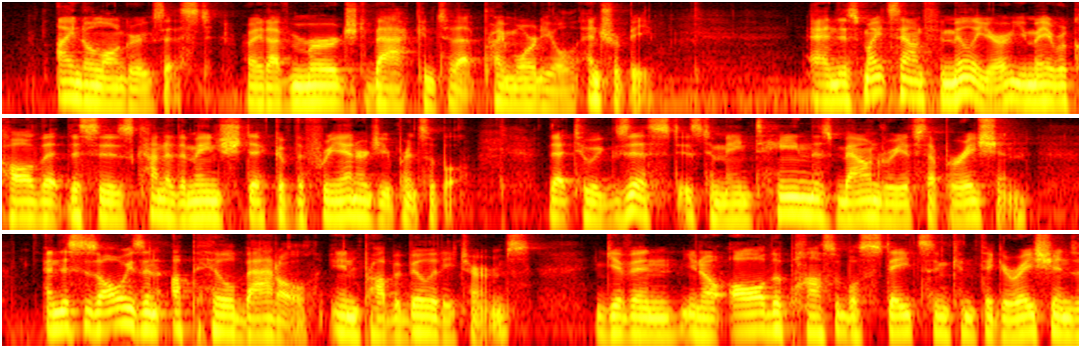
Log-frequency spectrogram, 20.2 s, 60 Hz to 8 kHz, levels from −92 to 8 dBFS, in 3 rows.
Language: English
